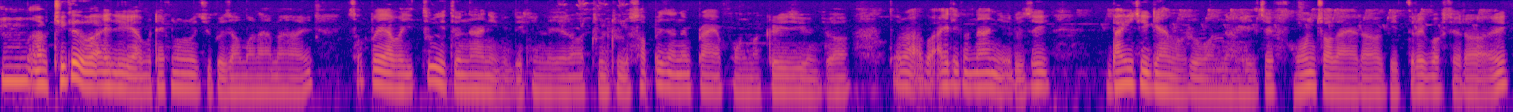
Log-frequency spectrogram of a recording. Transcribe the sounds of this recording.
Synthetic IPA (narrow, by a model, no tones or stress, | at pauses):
ʌbʌʈʰikʌjɦoʌjleʌbʌʈeknolod͡zikod͡zʌmʌnamaɦʌj | sʌbːʌjʌβʌit̪roit̪onaniɦʌɾud̪ekʰinlieɾʌʈʰuloʈʰulosʌbːʌjd͡zanaprajʌmpʰonmakrid͡ziɦunt͡sʰʌt̪ʌɾʌʌ̰bʌ̰ʔʌ̰jlekonaniɦʌɾut͡saĩ | bajɾiɡjamɦʌɾubʱʌnd̪akʰeɾit͡saĩpʰont͡sʌlaeɾʌbʱit̪rʌjbʌseɾʌɦʌj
